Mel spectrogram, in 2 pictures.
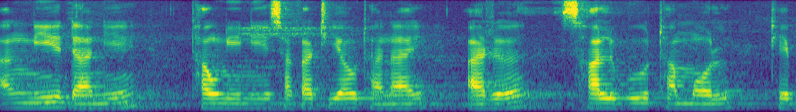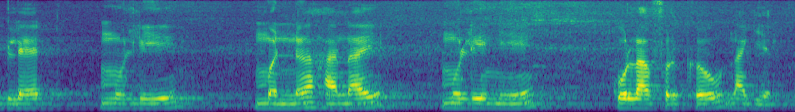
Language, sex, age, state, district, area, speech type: Bodo, male, 18-30, Assam, Chirang, rural, read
